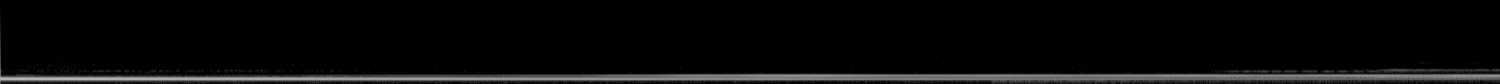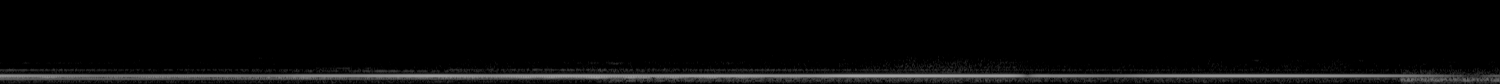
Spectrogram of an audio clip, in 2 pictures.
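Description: Singing bowls ring with steady, humming tones that swell and slowly fade.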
